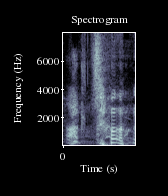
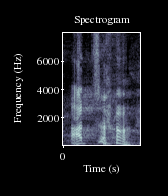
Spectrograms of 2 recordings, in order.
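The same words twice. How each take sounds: First: Pitched way up, punched out; emphatic exclamation. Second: The word said through a laugh; laughing repeat. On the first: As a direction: throw the word up high in mock amazement. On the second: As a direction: chuckle as you say it again. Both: Acted. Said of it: "మీరు కూడా బాగా connect అయ్యారు".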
